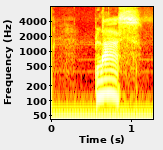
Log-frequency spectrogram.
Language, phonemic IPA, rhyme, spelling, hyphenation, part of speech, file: Dutch, /blaːs/, -aːs, blaas, blaas, noun / verb, Nl-blaas.ogg
- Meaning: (noun) bladder; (verb) inflection of blazen: 1. first-person singular present indicative 2. second-person singular present indicative 3. imperative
